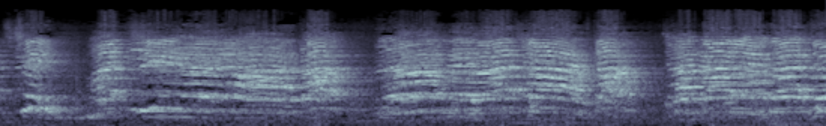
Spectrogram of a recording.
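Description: Young children singing together, in phrases broken by short pauses.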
